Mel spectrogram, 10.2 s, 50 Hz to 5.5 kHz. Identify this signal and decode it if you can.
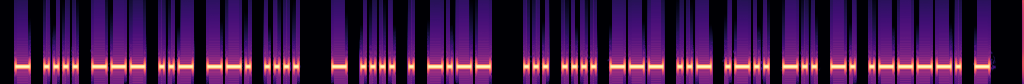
Morse code, heard as a keyed tone, about 25 wpm, 600 Hz. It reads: THOUGH THEY SHOULDN'T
